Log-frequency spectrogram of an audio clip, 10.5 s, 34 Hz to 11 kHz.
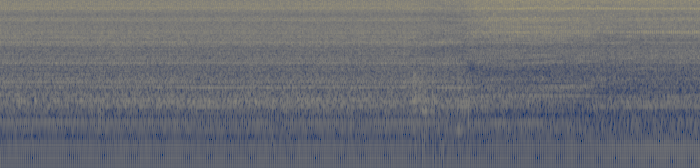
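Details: Kia engine at 110,000 miles, 8 years old, idling cold in the first 2-3 minutes after start-up; busy metallic rattle over the hum from a failing turbocharger bearing.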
